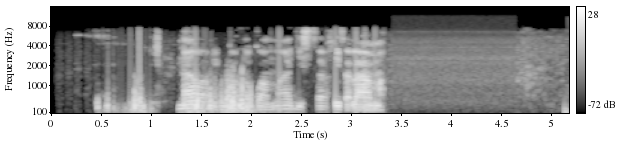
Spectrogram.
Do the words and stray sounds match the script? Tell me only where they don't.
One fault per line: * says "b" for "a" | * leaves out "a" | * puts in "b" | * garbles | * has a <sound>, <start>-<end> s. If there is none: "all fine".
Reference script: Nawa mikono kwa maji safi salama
all fine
